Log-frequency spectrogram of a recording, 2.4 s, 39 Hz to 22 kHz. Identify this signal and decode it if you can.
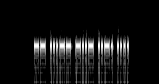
Morse code, heard as a keyed tone, about 52 wpm, 700 Hz. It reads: M3XFH
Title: DXCC-100 Call Signs - 5 Characters - Repeated 2x - 50wpm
